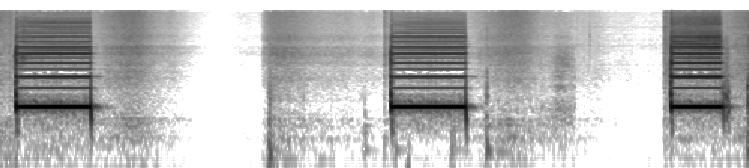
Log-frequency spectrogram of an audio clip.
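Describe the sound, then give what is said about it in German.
A telephone ringback tone sounds three times while a call is being placed, each buzzy tone lasting about a second with long silent gaps between, loud and clear with no one speaking. “Ja, ich rufe die Ingrid mal an.”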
